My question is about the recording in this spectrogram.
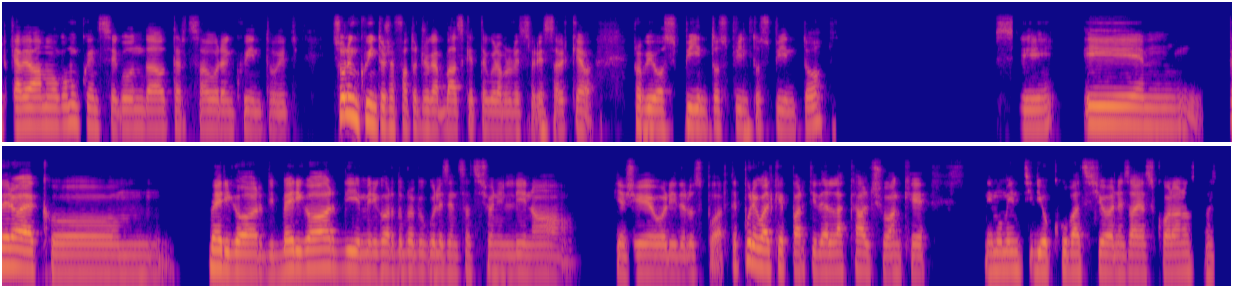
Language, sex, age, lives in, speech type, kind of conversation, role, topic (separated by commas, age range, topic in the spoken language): Italian, male, 25-29, Italy, conversation, unstructured, none, Quali benefici hai notato praticando sport a scuola o nel tempo libero?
